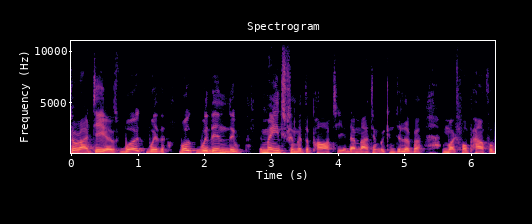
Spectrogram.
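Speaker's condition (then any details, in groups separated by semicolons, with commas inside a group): Cerebral palsy, mild; strangulated voice, less clear on recordings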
